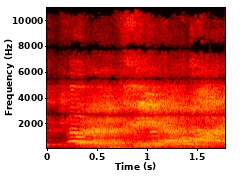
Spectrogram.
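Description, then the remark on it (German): At a Hildesheim improv theatre evening by Schmidts Katzen, the men in the audience roar together on a countdown to warm up, one loud, sustained shout, a broad wall of voices that rises abruptly and holds at full strength without words. “Die Männer haben heimlich zu Hause trainiert.”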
